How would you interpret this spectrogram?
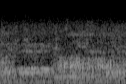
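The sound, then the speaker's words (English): A low, steady rumbling purr from a well-fed tiger at the bottom of some steps, continuous, with a rough, grainy texture that holds evenly for a couple of seconds without any voices. “It sounds like it's purring. Yes, purring. The purring of a well-fed jungle cat.”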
